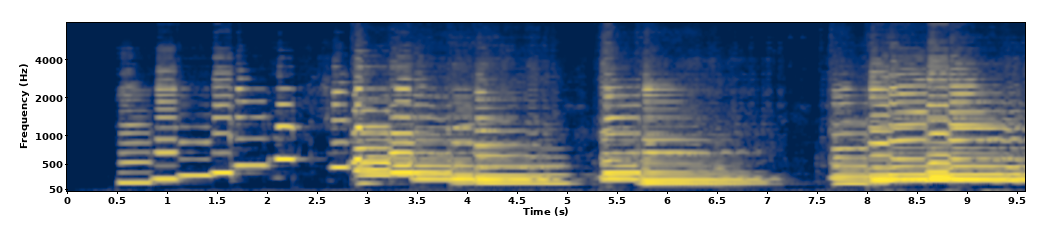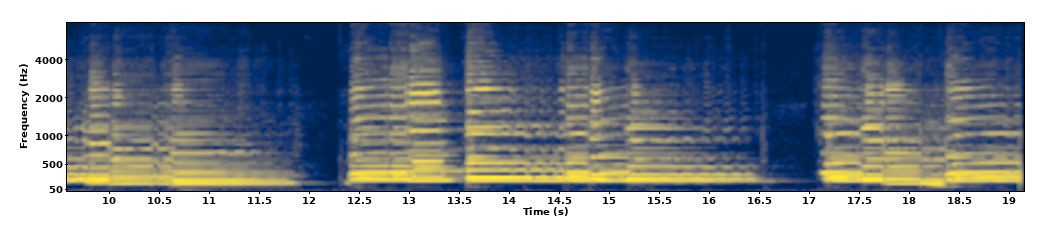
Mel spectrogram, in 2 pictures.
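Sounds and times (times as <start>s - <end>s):
blues piece: 0.6s - 19.1s.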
